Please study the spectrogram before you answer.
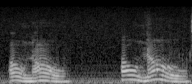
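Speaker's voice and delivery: usual speaking voice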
